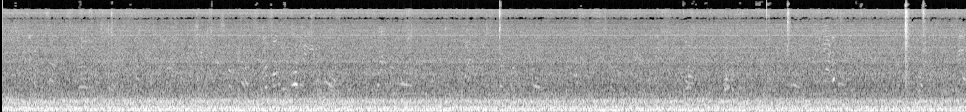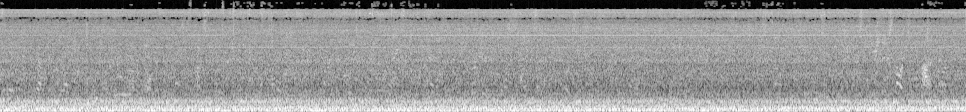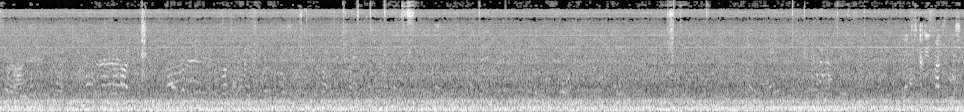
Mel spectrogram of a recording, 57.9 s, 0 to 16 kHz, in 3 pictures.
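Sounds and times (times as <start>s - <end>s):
airplane cabin noise: 0.0s - 57.9s.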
